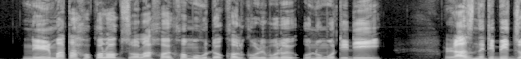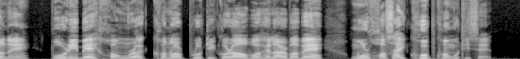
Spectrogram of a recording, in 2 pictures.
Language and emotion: Assamese, angry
